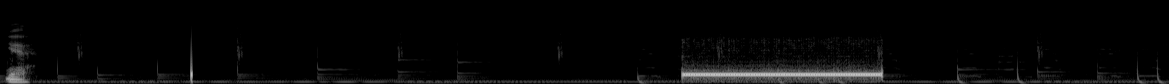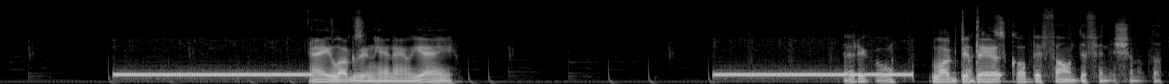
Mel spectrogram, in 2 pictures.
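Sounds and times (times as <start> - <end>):
speech: 0.1 - 0.4, 14.8 - 16.3, 20.2 - 23.3
telephone dial tone: 6.8 - 8.9, 12.8 - 14.8, 18.8 - 20.8.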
